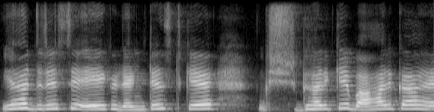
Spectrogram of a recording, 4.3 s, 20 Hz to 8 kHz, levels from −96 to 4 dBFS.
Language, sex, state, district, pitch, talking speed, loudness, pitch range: Hindi, female, Jharkhand, Palamu, 280 Hz, 140 wpm, -16 LUFS, 260-295 Hz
